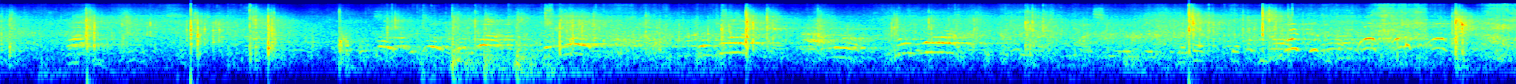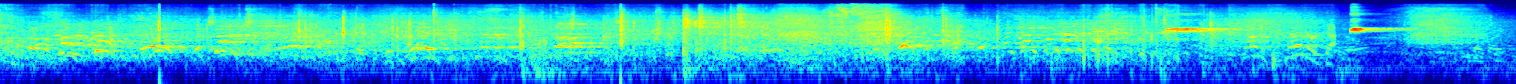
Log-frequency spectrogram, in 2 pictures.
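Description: Ice rink hockey game: many spectators' voices talking and calling out, over sharp knocks of sticks and puck on the ice and boards. Near the end a referee's whistle blows twice in short blasts to stop play.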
